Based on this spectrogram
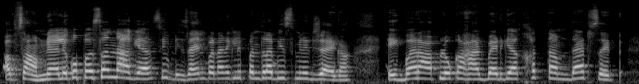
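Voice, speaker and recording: A young woman teaching a live online class, chatty and encouraging, mixing English into her speech and often checking that students are following. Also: high-pitched. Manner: talks fast, keeps checking students follow. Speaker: online course mentor.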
